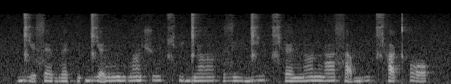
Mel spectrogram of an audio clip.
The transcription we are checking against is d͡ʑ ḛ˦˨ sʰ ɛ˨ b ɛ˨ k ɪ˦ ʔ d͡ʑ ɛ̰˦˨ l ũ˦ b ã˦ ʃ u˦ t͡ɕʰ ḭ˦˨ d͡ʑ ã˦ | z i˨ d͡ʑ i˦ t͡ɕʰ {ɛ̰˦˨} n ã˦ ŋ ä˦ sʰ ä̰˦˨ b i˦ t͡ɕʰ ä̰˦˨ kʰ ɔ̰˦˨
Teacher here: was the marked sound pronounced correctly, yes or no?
no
